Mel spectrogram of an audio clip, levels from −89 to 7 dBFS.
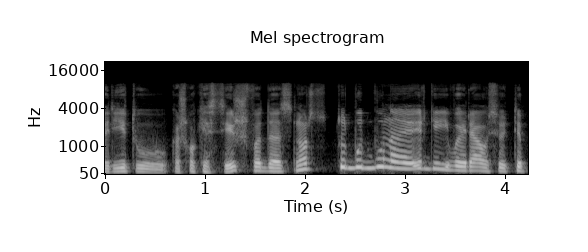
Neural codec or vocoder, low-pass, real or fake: none; 9.9 kHz; real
